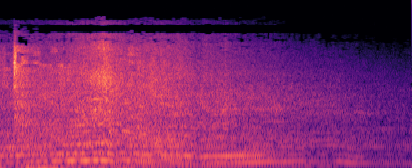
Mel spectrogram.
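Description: A car engine revving, its pitch climbing and then easing off, before the sound fades away over the last couple of seconds.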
